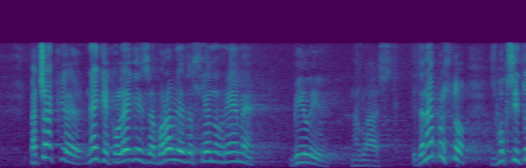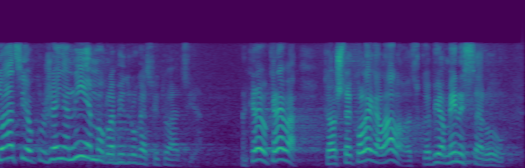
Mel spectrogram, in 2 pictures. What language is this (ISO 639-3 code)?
hrv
